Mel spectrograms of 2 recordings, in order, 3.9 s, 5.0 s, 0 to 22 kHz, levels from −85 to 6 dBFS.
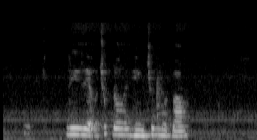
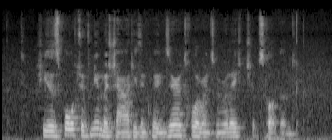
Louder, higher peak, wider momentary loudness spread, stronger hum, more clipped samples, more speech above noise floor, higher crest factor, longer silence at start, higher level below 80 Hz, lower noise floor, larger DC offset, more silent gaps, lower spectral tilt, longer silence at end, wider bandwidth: second, -25 LUFS vs -20 LUFS; second, -12 dBFS vs -4 dBFS; about the same, 7 LU vs 9 LU; neither; neither; first, 32 dB vs 27 dB; about the same, 16 dB vs 16 dB; about the same, 0.35 s vs 0.25 s; second, -56 dBFS vs -44 dBFS; first, -56 dBFS vs -46 dBFS; neither; neither; first, -10.5 dB/octave vs -5.5 dB/octave; first, 1.05 s vs 0.1 s; second, 6.8 kHz vs 16.5 kHz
